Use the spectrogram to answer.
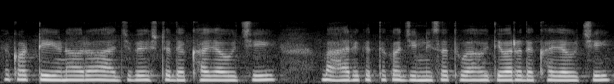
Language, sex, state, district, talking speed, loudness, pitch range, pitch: Odia, female, Odisha, Malkangiri, 105 wpm, -15 LUFS, 195-210 Hz, 200 Hz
